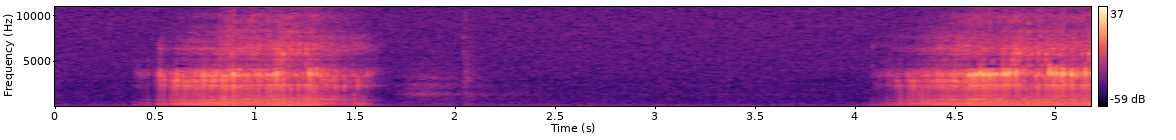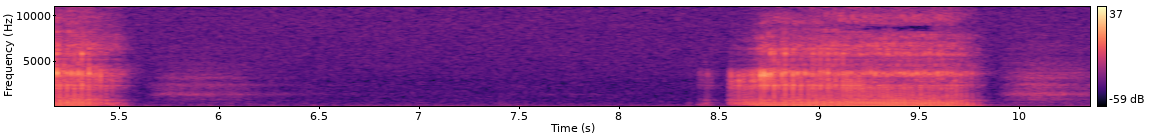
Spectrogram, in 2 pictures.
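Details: Snoring during sleep: three loud, rough snores, each about a second long and set apart by quiet pauses, about 15 breaths a minute.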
